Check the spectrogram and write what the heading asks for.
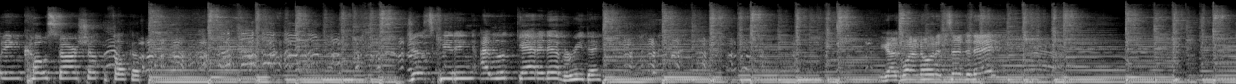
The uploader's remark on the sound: Recorded live at Late at the Lake, at Mozart's Coffee Roasters in Austin, Texas.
